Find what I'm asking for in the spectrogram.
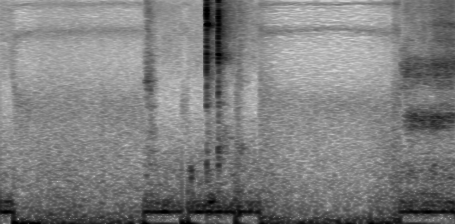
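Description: A computer mouse clicked during an online registration, a quick pair of faint clicks in a near-silent room.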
